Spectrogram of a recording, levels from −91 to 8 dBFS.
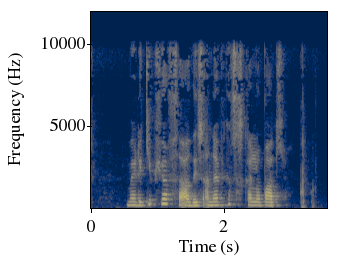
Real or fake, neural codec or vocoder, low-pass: real; none; 9.9 kHz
